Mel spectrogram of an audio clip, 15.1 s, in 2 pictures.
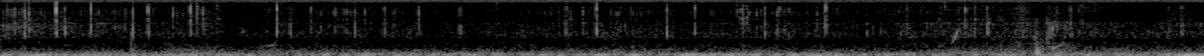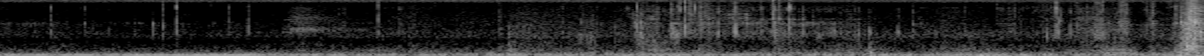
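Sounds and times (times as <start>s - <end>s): faint ticks and clicks: 0.0s - 14.9s
wind rumble on microphone: 11.2s - 15.0s.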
